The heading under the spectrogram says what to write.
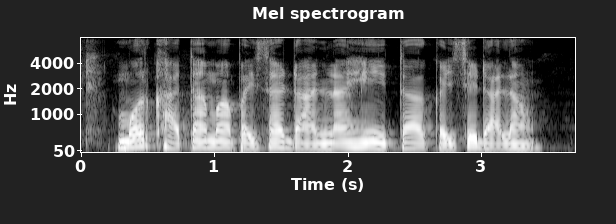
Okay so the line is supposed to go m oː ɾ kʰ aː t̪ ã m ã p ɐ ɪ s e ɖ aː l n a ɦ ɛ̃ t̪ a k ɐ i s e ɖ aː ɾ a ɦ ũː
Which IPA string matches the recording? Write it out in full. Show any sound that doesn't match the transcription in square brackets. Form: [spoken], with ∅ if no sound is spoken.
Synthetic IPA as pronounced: m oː ɾ kʰ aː t̪ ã m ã p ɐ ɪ s [a] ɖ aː l n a ɦ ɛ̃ t̪ a k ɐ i s e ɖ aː [l] a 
